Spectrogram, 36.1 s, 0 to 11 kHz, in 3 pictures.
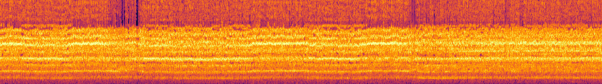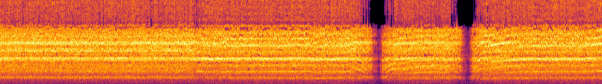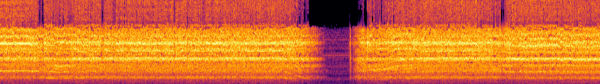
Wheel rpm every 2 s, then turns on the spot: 220, 220, 210, 220, 230, 230, 230, 230, 210, 150, 160, 200, 220, 230, 220, 60, 220, 220.
none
